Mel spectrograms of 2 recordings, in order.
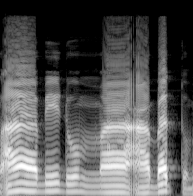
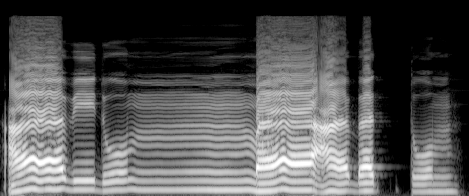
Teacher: kita masukkan tanwinnya kepada huruf mim, kemudian ditahan. Abidum ma, tahan ma, baru dilepas. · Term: idgham bi gunnah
